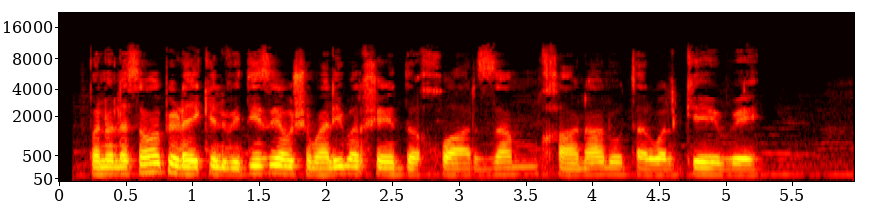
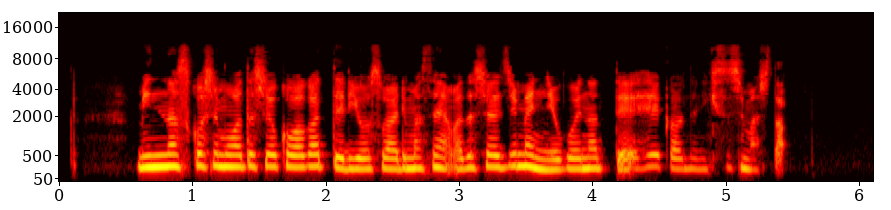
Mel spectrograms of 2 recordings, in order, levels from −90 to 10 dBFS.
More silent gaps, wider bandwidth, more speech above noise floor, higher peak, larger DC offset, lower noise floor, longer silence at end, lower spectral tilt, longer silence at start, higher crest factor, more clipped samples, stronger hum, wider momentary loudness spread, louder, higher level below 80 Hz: neither; about the same, 10.5 kHz vs 10.5 kHz; second, 33 dB vs 51 dB; first, -6 dBFS vs -12 dBFS; neither; second, -55 dBFS vs -77 dBFS; about the same, 0.75 s vs 0.65 s; about the same, -5.5 dB/octave vs -4.5 dB/octave; second, 0.25 s vs 0.6 s; about the same, 16 dB vs 14 dB; neither; neither; second, 8 LU vs 15 LU; first, -23 LUFS vs -27 LUFS; first, -74 dBFS vs -82 dBFS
